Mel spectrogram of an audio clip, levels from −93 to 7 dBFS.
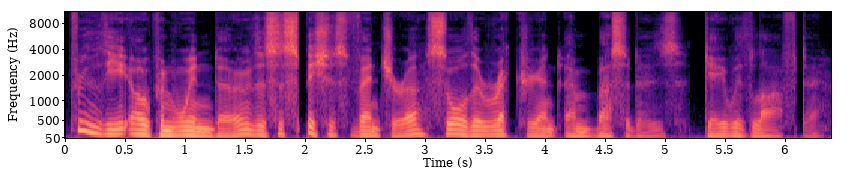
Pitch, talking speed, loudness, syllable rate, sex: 110 Hz, 130 wpm, -17 LUFS, 4.1 syllables/s, male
